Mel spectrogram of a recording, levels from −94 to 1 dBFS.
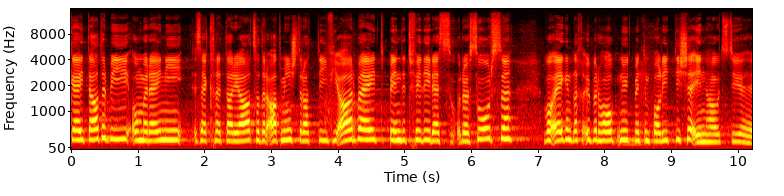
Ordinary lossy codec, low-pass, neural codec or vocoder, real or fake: none; 14.4 kHz; none; real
